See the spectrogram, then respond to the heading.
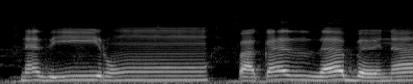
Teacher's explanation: نذیروں، ادھر نون ساکن، نون تنوین کے بعد فا ہے تو اخفا کریں گے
